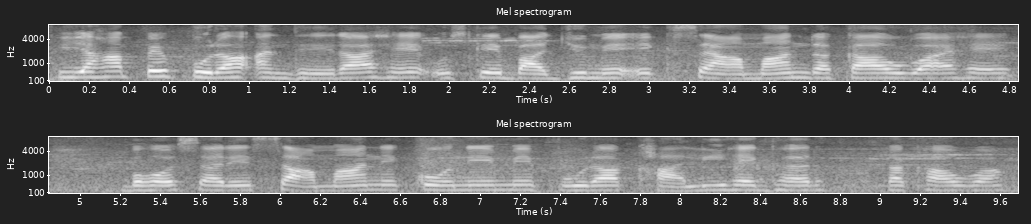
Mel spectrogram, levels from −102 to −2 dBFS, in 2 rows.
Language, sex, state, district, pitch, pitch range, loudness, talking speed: Hindi, female, Haryana, Rohtak, 205 Hz, 195-215 Hz, -17 LUFS, 155 wpm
